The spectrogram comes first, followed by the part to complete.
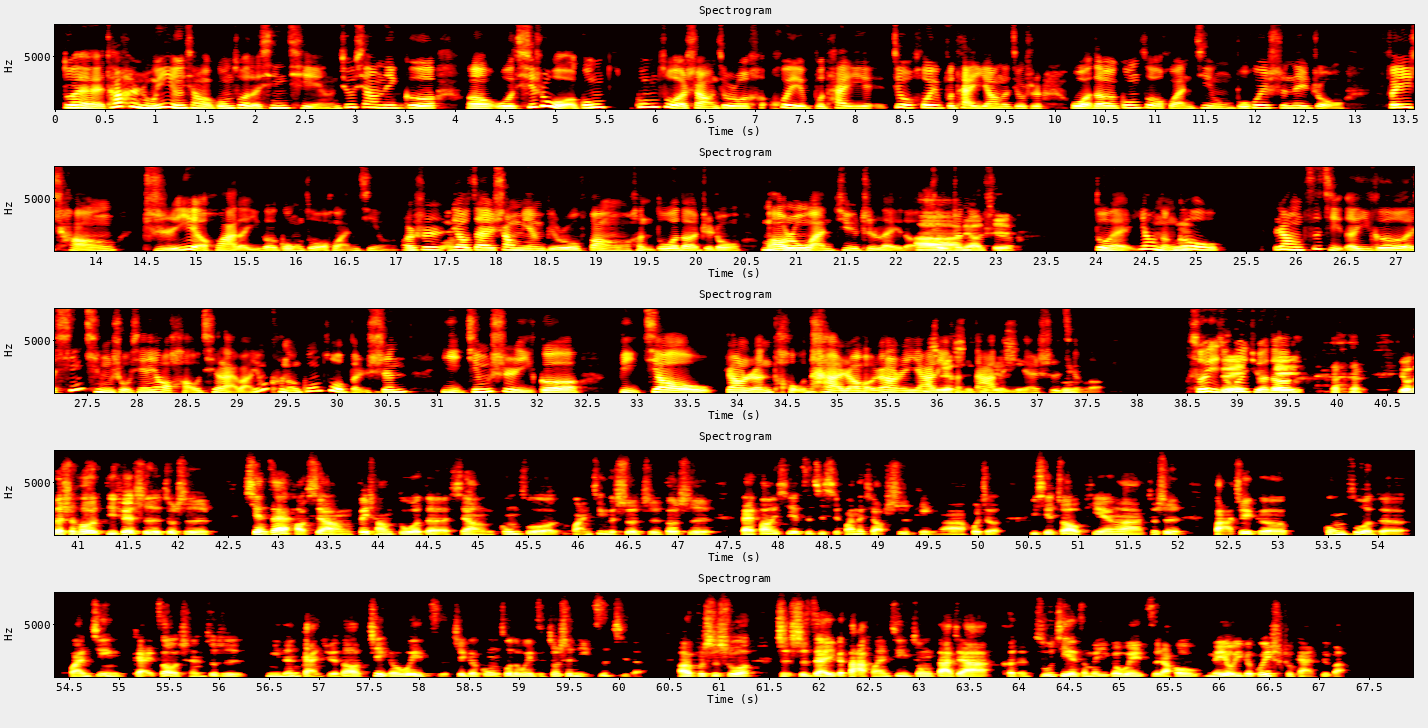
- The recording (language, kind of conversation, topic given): Chinese, podcast, 你会如何布置你的工作角落，让自己更有干劲？
- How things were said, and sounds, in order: laughing while speaking: "大"; other background noise; chuckle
